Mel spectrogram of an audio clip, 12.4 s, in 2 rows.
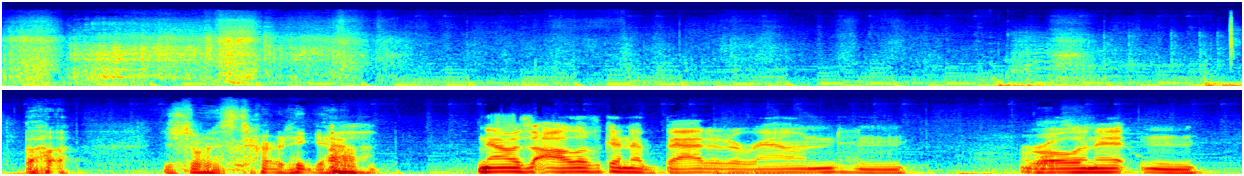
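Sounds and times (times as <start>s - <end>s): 
person blowing nose: 0.0s - 4.4s
speech: 6.3s - 12.3s.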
